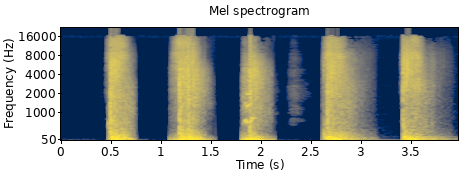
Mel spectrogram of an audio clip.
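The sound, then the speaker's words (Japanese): Five punches land on an unguarded person, each a loud, sharp thwack followed by silence, spaced fairly evenly. “こんな風に、ノーガードでパンチを受けることになっちゃいますから。”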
